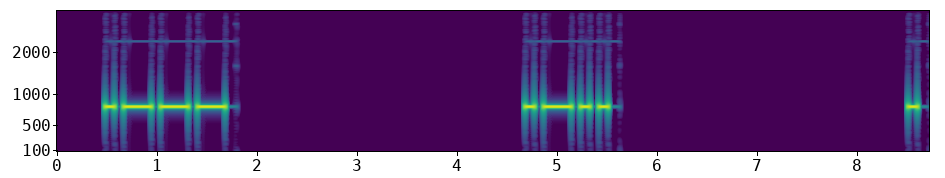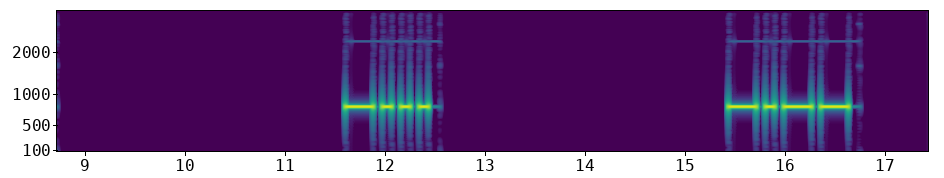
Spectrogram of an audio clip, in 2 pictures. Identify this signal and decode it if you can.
Morse code, heard as a keyed tone, about 13 wpm, spaced as for 3 wpm, 800 Hz. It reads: JLEBY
